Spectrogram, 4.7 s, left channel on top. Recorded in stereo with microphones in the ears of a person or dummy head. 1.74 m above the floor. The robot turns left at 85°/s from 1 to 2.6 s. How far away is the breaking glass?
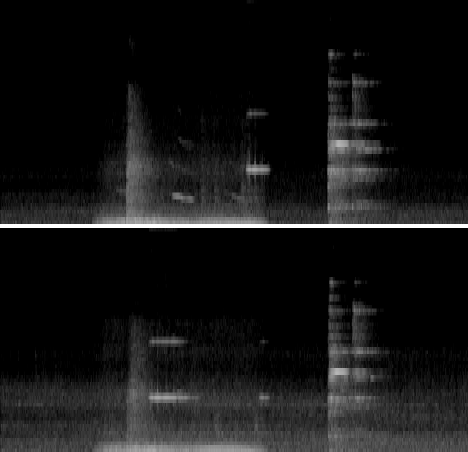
About 4 m.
